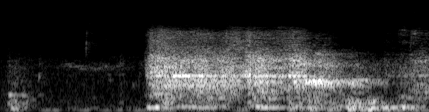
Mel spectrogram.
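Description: A Honda Civic's starter cranks the engine: a sudden loud burst with a steady whine in it, starting about three quarters of a second in and easing off near the end. The owner takes the battery to be low.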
